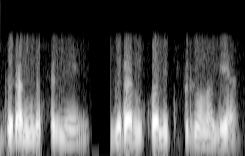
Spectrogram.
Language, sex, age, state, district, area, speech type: Bodo, male, 45-60, Assam, Baksa, rural, conversation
